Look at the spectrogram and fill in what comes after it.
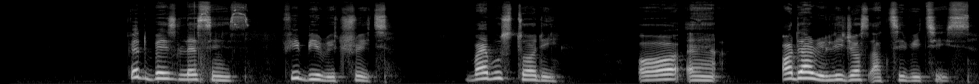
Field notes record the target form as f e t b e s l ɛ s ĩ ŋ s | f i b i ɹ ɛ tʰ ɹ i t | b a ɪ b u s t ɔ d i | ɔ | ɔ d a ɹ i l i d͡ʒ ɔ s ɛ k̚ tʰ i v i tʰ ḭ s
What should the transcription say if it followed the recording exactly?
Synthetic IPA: f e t b e s l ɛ s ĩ n s | f i b i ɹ i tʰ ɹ i t | b a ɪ b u s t ɔ d i | ɔ | ɔ d a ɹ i l i d͡ʒ ɔ s a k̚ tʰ i v i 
